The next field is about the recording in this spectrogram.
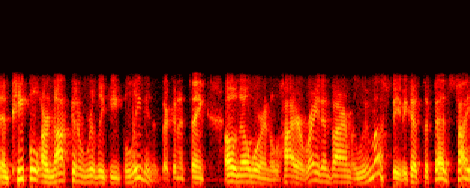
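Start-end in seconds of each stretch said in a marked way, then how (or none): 3.0-6.3 mock, dripping with sarcasm, crowd voice. Voicing what people will think about rates: sarcastically imitating people. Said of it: "that's sarcasm".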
